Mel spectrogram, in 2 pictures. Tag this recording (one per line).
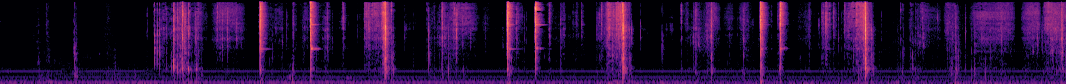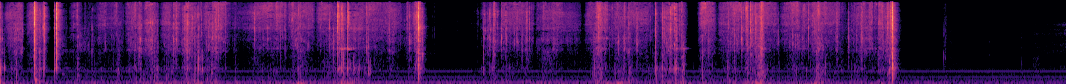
Measure-tape
Measuring
OWI
Tools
